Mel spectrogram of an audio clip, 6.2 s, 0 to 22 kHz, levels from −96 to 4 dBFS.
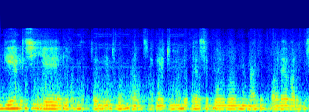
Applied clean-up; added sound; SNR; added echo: neural separator model SepFormer DNS4.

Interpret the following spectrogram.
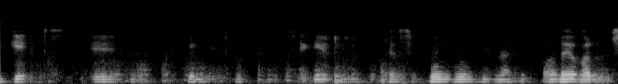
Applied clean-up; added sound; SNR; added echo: neural mask model DeepFilterNet 3.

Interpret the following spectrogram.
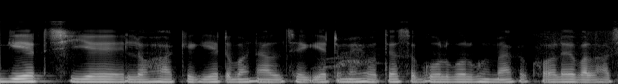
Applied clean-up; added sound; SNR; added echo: none; none; none; none.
